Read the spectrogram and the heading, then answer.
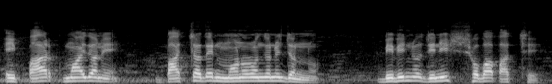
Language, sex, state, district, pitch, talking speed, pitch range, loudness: Bengali, male, West Bengal, Cooch Behar, 155 Hz, 110 wpm, 145-165 Hz, -13 LUFS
